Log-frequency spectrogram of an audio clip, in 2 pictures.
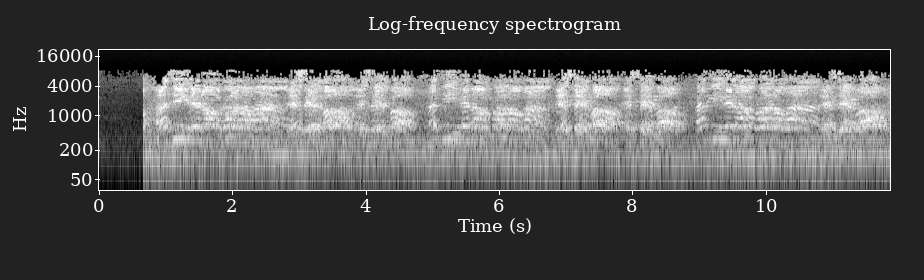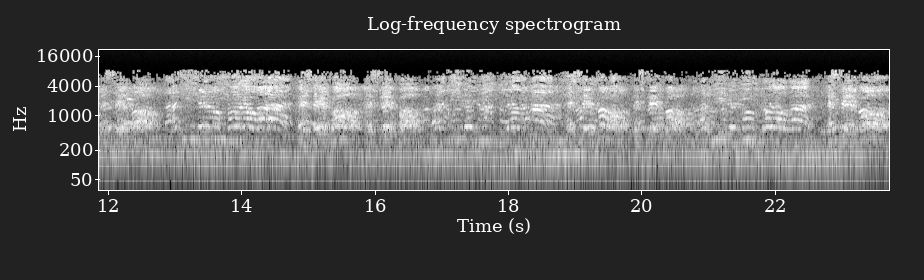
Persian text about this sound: در تهران دوم اردیبهشت گروهی از معلمان و آموزگاران روبروی ساختمان وزارت آموزش و پرورش نسبت به پرداخت نشدن مطالباتشون دست به تجمع اعتراضی زدن.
